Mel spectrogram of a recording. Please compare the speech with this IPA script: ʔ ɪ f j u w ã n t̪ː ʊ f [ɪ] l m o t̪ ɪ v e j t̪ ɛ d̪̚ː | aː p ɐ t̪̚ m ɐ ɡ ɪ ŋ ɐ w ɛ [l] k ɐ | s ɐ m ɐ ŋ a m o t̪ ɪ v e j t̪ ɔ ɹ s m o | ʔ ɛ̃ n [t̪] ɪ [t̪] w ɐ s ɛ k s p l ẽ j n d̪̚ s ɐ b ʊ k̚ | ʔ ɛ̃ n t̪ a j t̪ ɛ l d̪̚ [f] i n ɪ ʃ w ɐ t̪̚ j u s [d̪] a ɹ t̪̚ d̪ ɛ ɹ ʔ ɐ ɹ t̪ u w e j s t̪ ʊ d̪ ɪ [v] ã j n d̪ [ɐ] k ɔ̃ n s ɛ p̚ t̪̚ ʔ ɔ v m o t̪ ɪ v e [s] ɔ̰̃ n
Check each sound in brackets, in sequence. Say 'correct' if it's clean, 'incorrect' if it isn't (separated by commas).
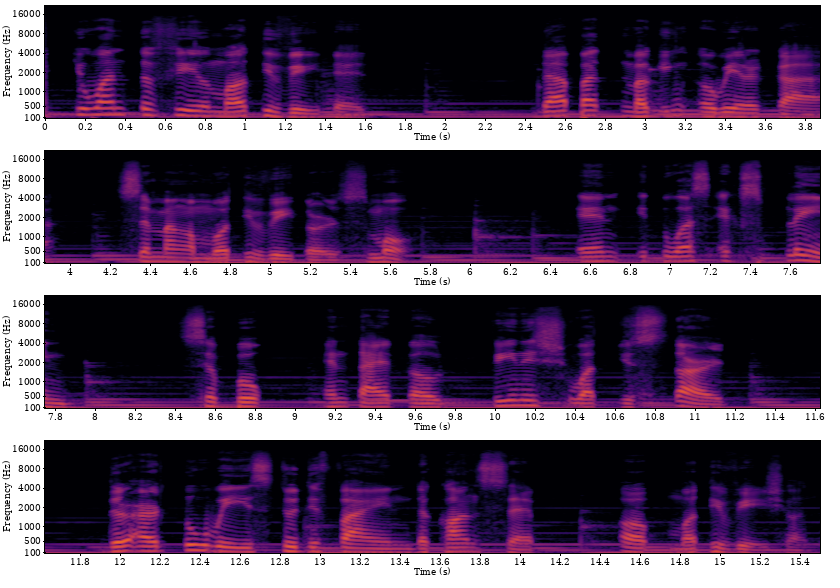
incorrect, incorrect, incorrect, correct, correct, incorrect, incorrect, correct, incorrect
